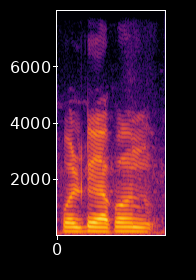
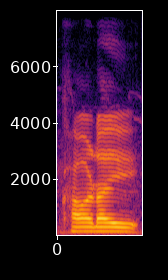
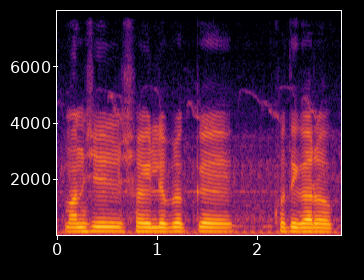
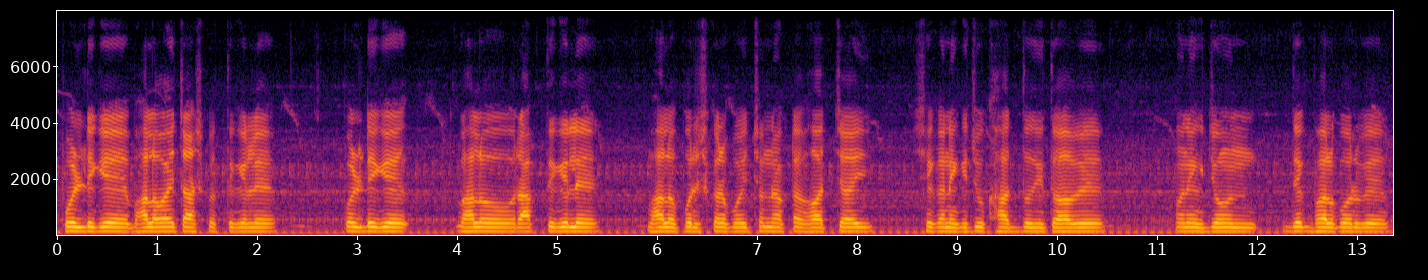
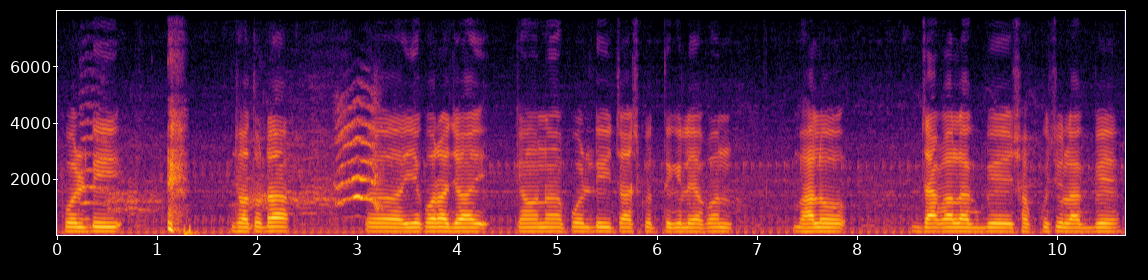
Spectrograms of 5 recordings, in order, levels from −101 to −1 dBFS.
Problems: none marked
